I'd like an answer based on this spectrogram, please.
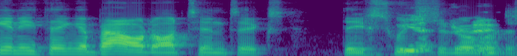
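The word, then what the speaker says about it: AU10TIX: It's pronounced Authentic is an Israeli company that was doing all of the biometric KYC and everything else on X.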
